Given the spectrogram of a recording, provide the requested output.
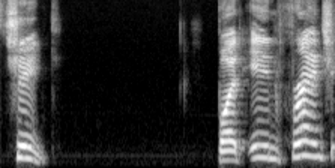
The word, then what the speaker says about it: cinque: See, this is how I learned chink. But if it's French, see, I learned the Italian pronunciation for this word, which is chink. But in French, which is where Don is from, it's sank. Apparently.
